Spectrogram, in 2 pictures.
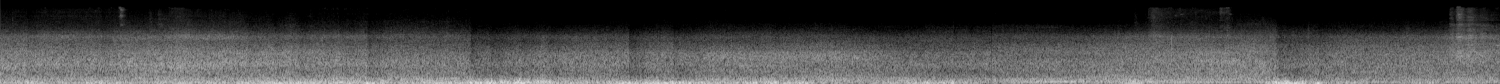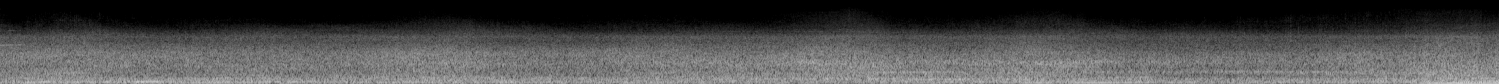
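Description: Road traffic at a roundabout: diesel lorries and cars passing, the lorry engines rumbling as they pull round, with a brief loud knock about halfway through and a heavier lorry growing louder near the end.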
